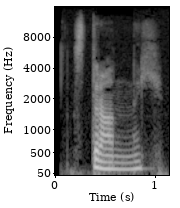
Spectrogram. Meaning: strange, odd, weird
- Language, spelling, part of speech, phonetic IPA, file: Russian, странный, adjective, [ˈstranːɨj], Ru-странный.ogg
